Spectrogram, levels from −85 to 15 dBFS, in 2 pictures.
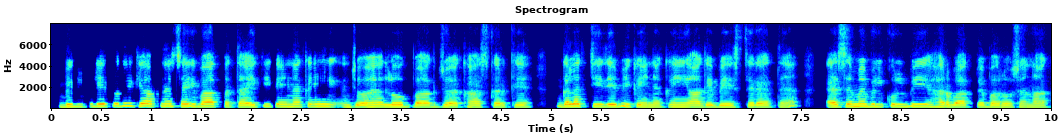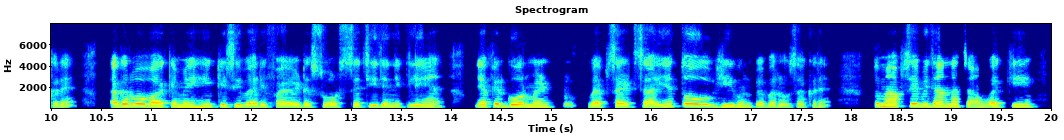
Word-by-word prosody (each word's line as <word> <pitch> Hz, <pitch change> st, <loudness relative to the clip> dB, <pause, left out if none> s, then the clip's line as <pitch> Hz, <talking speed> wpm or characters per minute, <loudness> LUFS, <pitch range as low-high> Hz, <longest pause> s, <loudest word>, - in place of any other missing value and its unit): बिल्कुल। 205 Hz, +1 st, -2 dB
ये 225 Hz, -, +7 dB
तो 235 Hz, +1 st, -1 dB
देखिए 250 Hz, 0 st, +1 dB
आपने 230 Hz, 0 st, 0 dB
सही 225 Hz, -1 st, +1 dB
बात 205 Hz, -1 st, +3 dB
बताई 170 Hz, +2 st, 0 dB
कि 185 Hz, -, -7 dB
कहीं 210 Hz, -1 st, -1 dB
न 205 Hz, 0 st, -1 dB
कहीं 210 Hz, -4 st, -2 dB
जो 175 Hz, -1 st, +2 dB
है 195 Hz, +1 st, +2 dB
लोग 185 Hz, +1 st, +2 dB
बाग 175 Hz, -1 st, +2 dB
जो 180 Hz, -, +3 dB
है 170 Hz, -, +2 dB
ख़ासकर 165 Hz, 0 st, -2 dB
के 175 Hz, -1 st, -1 dB, 0.4 s
गलत 220 Hz, +2 st, +5 dB
चीज़ें 200 Hz, -1 st, +3 dB
भी 240 Hz, -, +1 dB
कहीं 185 Hz, -3 st, -1 dB
न 175 Hz, 0 st, -3 dB
कहीं 180 Hz, -2 st, -1 dB
आगे 170 Hz, 0 st, +1 dB
भेजते 160 Hz, +2 st, -2 dB
रहते 165 Hz, +1 st, -1 dB
हैं। 175 Hz, -, -5 dB, 0.4 s
ऐसे 205 Hz, +3 st, +2 dB
में 225 Hz, 0 st, +3 dB
बिल्कुल 205 Hz, -1 st, -2 dB
भी 210 Hz, 0 st, +1 dB
हर 195 Hz, 0 st, +2 dB
बात 175 Hz, -1 st, +1 dB
पे 180 Hz, -, -2 dB
भरोसा 165 Hz, 0 st, -2 dB
ना 160 Hz, -1 st, -3 dB
करें। 155 Hz, -, -4 dB, 0.5 s
अगर 220 Hz, +2 st, +4 dB
वो 230 Hz, -1 st, +7 dB
वाक़ई 185 Hz, -1 st, +2 dB
में 185 Hz, 0 st, 0 dB
ही 200 Hz, +2 st, -1 dB
किसी 185 Hz, 0 st, 0 dB
वेरिफ़ाइड 170 Hz, 0 st, -1 dB
सोर्स 165 Hz, -1 st, -3 dB
से 175 Hz, -, -1 dB
चीज़ें 170 Hz, 0 st, 0 dB
निकली 160 Hz, +1 st, -2 dB
हैं 180 Hz, +4 st, -3 dB, 0.3 s
या 205 Hz, -, +3 dB
फिर 225 Hz, +1 st, +3 dB
गवर्नमेंट 185 Hz, -1 st, +1 dB, 0.2 s
वेबसाइट 170 Hz, 0 st, 0 dB
से 170 Hz, -, -2 dB
आई 165 Hz, +1 st, +1 dB
हैं 225 Hz, +4 st, 0 dB
तो 220 Hz, -5 st, +5 dB
ही 190 Hz, +1 st, +1 dB
उन 180 Hz, -3 st, -3 dB
पे 155 Hz, -, -1 dB
भरोसा 150 Hz, 0 st, -5 dB
करें। 275 Hz, -, -7 dB, 0.5 s
तो 240 Hz, -, +2 dB
मैं 230 Hz, -, +6 dB
आपसे 225 Hz, +1 st, +2 dB
ये -, -, +4 dB
भी 230 Hz, 0 st, 0 dB
जानना 220 Hz, 0 st, +3 dB
चाहूँगा 175 Hz, 0 st, 0 dB
कि 205 Hz, -1 st, -3 dB
185 Hz, 220 wpm, -23 LUFS, 170-210 Hz, 0.5 s, ये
